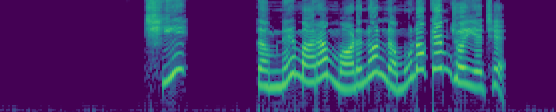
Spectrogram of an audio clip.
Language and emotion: Gujarati, disgusted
